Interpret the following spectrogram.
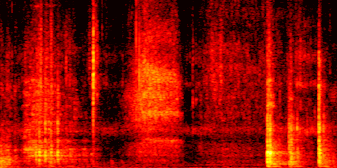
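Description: A battery cell pack being handled and set down in its plastic case: a knock at the start, scraping and rubbing for about a second, then two more knocks about three and a half seconds in and a third at the end.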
